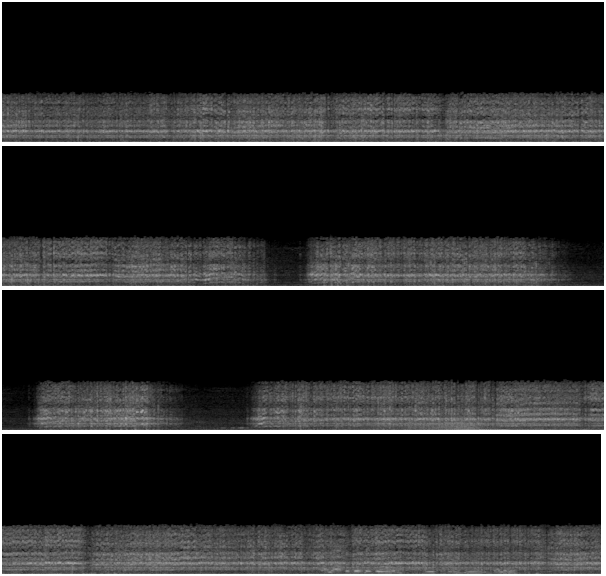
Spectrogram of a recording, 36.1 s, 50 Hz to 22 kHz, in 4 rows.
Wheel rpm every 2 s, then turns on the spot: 230, 230, 220, 230, 230, 220, 90, 210, 130, 110, 70, 190, 230, 220, 220, 230, 230, 230.
20-22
